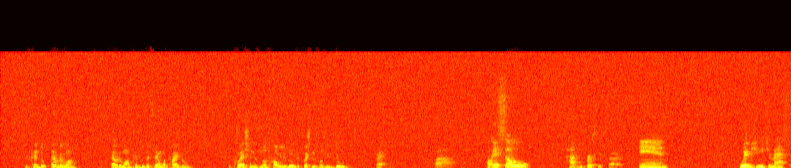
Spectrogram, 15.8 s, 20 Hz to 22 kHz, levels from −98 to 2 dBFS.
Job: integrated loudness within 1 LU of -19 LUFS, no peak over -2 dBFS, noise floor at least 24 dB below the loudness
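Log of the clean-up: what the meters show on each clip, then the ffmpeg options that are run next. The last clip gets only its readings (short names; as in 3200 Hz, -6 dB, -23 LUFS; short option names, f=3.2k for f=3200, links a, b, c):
noise floor -39 dBFS; noise floor target -51 dBFS; loudness -27.0 LUFS; peak -6.0 dBFS; loudness target -19.0 LUFS
-> -af "afftdn=nr=12:nf=-39"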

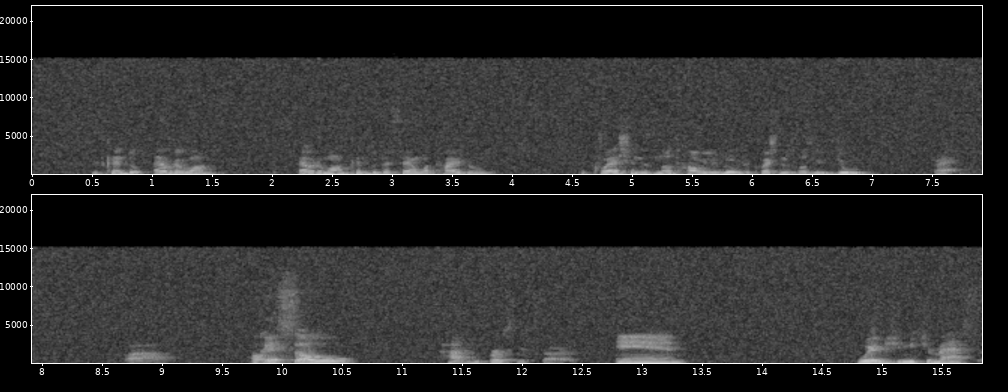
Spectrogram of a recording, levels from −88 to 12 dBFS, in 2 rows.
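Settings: noise floor -47 dBFS; noise floor target -50 dBFS
-> -af "afftdn=nr=6:nf=-47"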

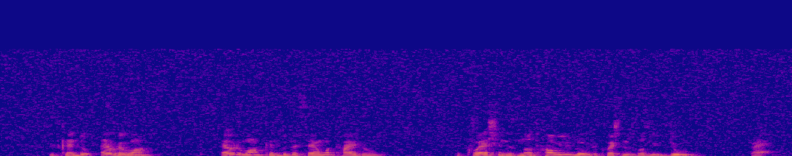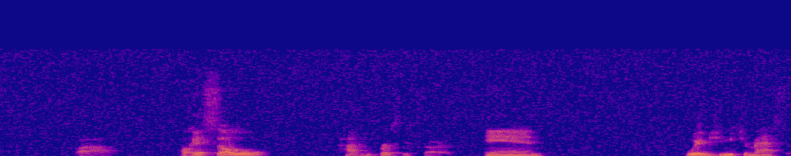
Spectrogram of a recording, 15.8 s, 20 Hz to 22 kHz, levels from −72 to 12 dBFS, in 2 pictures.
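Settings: noise floor -51 dBFS; loudness -26.0 LUFS; peak -6.5 dBFS; loudness target -19.0 LUFS
-> -af "volume=7dB,alimiter=limit=-2dB:level=0:latency=1"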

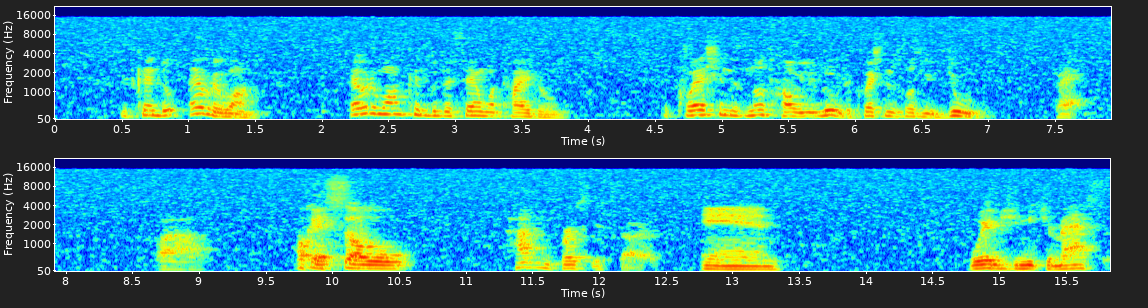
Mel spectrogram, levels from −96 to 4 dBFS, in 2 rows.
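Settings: loudness -19.0 LUFS; peak -2.0 dBFS; noise floor -44 dBFS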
